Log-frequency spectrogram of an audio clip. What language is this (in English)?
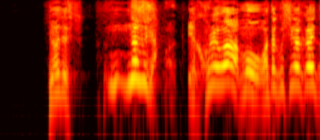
Japanese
